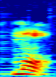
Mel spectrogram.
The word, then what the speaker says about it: 뭐: Okay, these are one of the most common question words.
